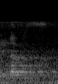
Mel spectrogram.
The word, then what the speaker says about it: نبض: ہیں ان کو بھی نبض کہتے ہیں نا۔ حکیم صاحب نبض دیکھ رہے ہیں، ہم لوگوں کا صحیح تلفظ تو نہیں، یہ نبض ہے، نون با ضاد۔ ایک ہے نبض، نون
